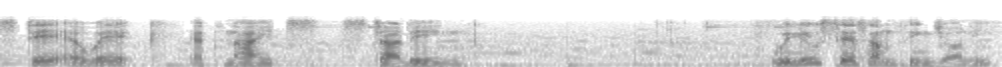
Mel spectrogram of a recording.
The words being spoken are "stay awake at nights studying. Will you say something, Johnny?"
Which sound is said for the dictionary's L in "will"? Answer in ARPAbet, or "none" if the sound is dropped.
L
